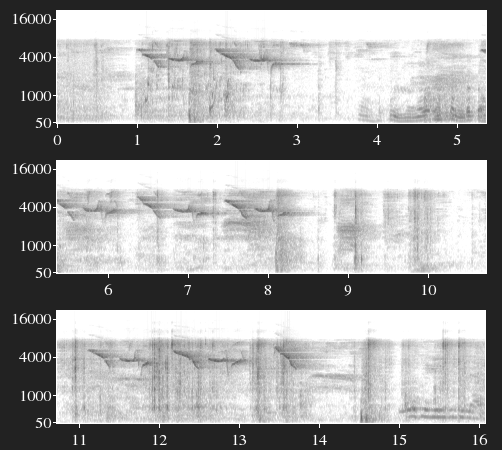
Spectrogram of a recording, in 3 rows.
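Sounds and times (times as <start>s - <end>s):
songbird whistling: 1.0s - 3.2s, 5.4s - 8.4s, 11.1s - 14.3s.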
